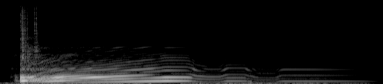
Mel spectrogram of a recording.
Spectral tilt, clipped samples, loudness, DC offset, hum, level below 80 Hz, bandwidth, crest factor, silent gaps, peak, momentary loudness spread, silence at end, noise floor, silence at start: -9 dB/octave; under 0.1%; -26 LUFS; under 0.1%; none; -52 dBFS; 14 kHz; 20 dB; none; -8 dBFS; 23 LU; 0.7 s; -57 dBFS; 0.15 s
